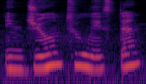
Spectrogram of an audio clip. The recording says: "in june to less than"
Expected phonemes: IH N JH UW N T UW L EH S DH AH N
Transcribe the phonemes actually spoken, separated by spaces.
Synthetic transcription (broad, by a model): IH N JH UW N T UW L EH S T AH N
